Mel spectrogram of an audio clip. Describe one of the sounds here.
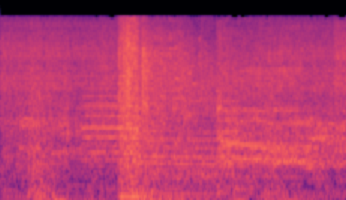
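A car crashes and scrapes along the road.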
